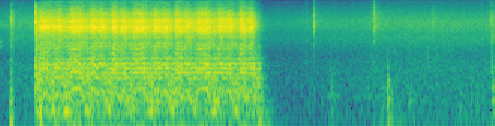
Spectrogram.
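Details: Abandoned Ford Bronco II being revived: about three seconds of steady even cranking that never catches; owners suspect a fuel problem (fuel pump relay, inertia switch, possibly no gas) and plan starting fluid.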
